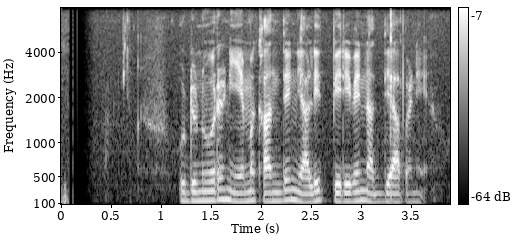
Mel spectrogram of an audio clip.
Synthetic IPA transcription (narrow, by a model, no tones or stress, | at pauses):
uɖunuːɾənijəməkand̪enjalit̪̚piɾiʋenːad̪jaːpənəjə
